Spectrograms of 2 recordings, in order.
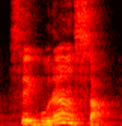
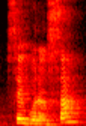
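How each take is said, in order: First: The stress is on the second-to-last syllable. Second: The stress is on the last syllable. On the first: The speaker calls it right. "Vamos tentar uran" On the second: The speaker calls it wrong. "Vamos tentar primeiro o, a última sílaba"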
